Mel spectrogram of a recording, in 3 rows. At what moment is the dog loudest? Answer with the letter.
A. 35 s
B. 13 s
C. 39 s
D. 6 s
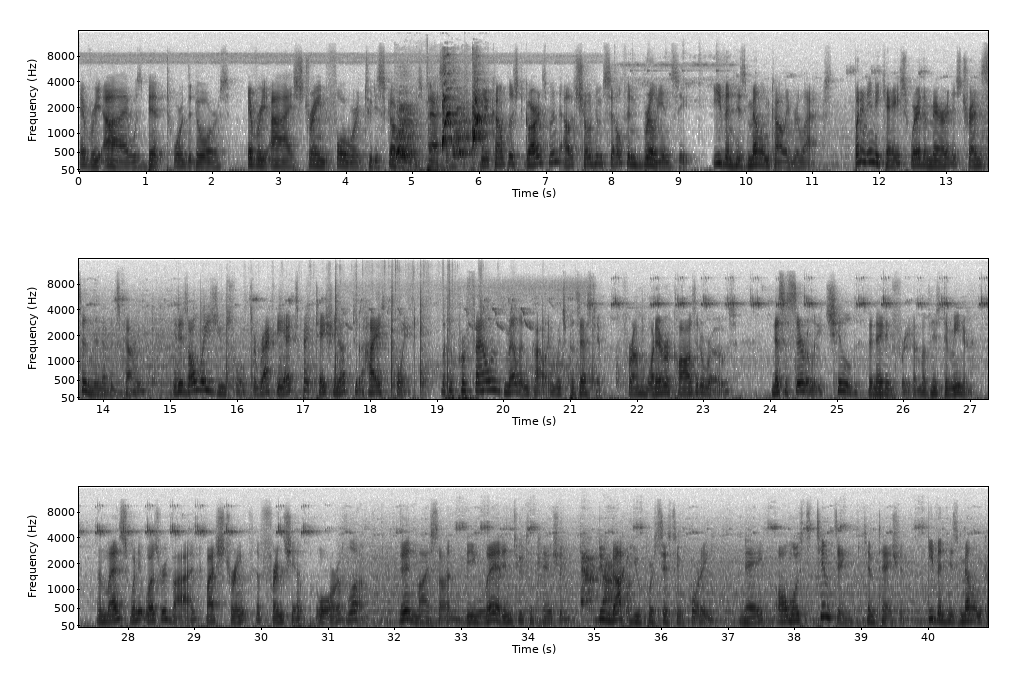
D.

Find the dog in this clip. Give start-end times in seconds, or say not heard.
4.7-6.1, 33.6-35.5.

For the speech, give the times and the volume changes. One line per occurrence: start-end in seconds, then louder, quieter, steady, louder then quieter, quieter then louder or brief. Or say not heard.
0.0-40.8 steady.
